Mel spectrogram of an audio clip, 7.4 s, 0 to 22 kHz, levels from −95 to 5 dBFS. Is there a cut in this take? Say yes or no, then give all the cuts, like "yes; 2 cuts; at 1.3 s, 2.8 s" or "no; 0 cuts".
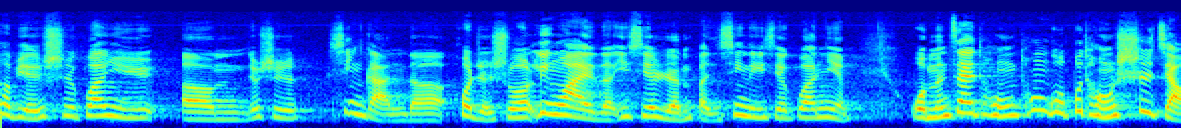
yes; 1 cut; at 2.8 s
